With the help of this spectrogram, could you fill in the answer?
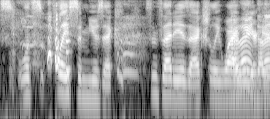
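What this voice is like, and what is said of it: Usual voice. Nothing is said of it.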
